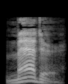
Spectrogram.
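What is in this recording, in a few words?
"madder", British English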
